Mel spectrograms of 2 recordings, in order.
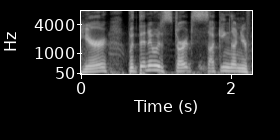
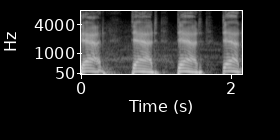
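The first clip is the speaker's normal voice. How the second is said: put-on meowing cat voice, much slower. Owner retells how his cat wakes him up, imitating a meowing cat. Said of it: "just starts meowing".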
